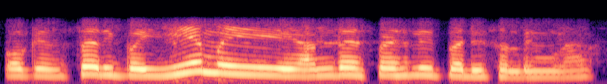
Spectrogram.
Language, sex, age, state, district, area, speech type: Tamil, male, 18-30, Tamil Nadu, Tiruvannamalai, rural, conversation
